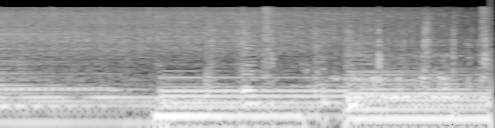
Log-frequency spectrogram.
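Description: Whole button mushrooms sizzling in hot oil in a skillet, under background music whose chords change twice.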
